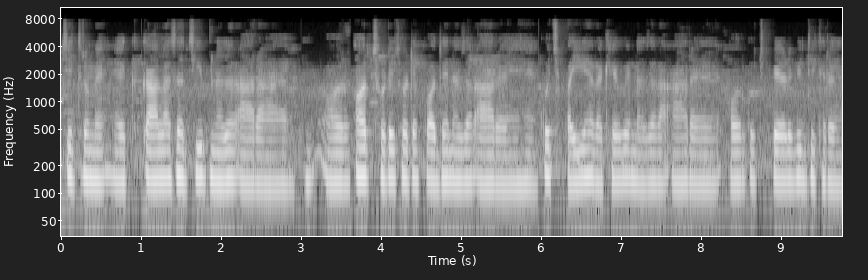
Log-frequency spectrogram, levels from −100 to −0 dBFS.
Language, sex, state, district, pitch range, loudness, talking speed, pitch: Hindi, male, Uttar Pradesh, Hamirpur, 135-145 Hz, -20 LUFS, 215 wpm, 140 Hz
